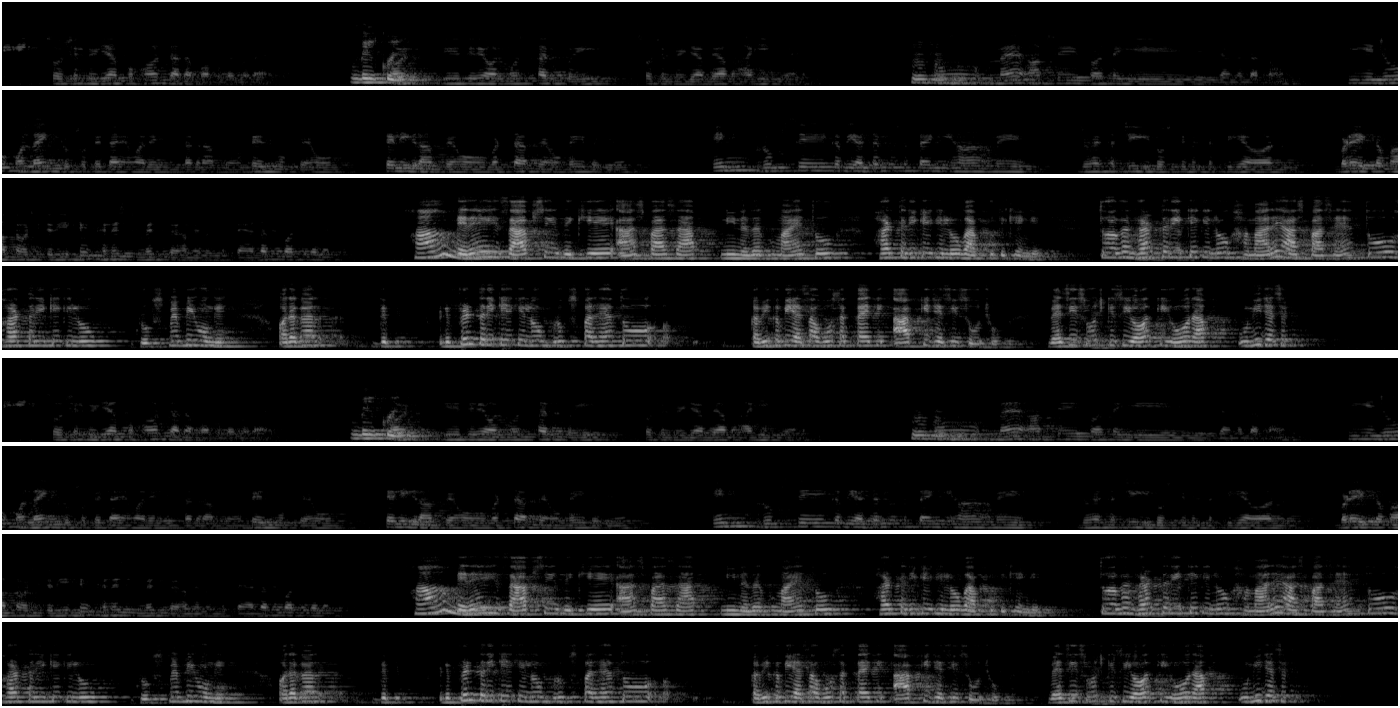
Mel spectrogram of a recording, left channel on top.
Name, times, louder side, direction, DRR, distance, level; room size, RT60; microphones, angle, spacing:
voice 1, 0.4-2.7 3.9-6.0 6.3-8.1 9.3-12.9 13.4-17.3 17.8-20.2 21.1-24.2 24.7-26.8 27.3-31.2 39.2-40.0 52.8-53.0, equal, 30° left, 0 dB, 7.0 m, -50 dB
voice 2, 3.5-4.0 9.1-9.6 32.0-36.3 36.7-38.3 38.9-42.8 43.3-44.2 44.6-45.1 45.4-45.8 46.3-48.6 49.4-51.9 52.3-54.0 54.2-54.7, left 2 dB, 45° left, 3 dB, 4.3 m, -32 dB
26.5 x 22.0 x 7.9 m, 0.84 s
head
